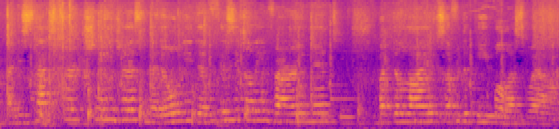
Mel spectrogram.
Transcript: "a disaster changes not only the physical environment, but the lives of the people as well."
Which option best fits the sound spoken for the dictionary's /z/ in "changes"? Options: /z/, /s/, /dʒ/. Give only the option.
/z/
